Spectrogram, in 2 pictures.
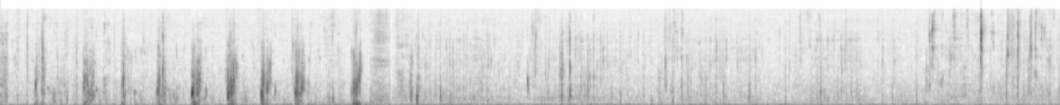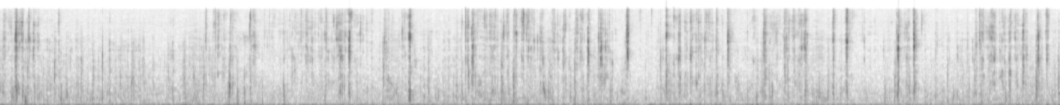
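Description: A person eating close to the microphone, ASMR-style: continuous chewing with crunchy bites and sharp wet mouth clicks throughout.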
